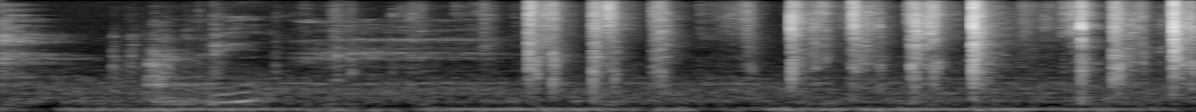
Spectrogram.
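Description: Tarot cards are shuffled close up, a quick run of crisp riffling flicks that starts partway through and grows denser toward the end, over a low steady hum.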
